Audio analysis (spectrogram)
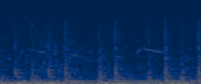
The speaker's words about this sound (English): Well, now there's a bunch of seagulls in the way.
